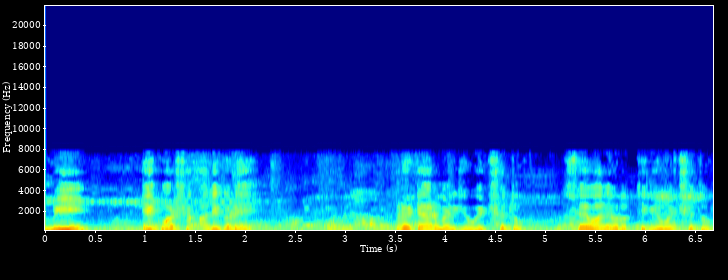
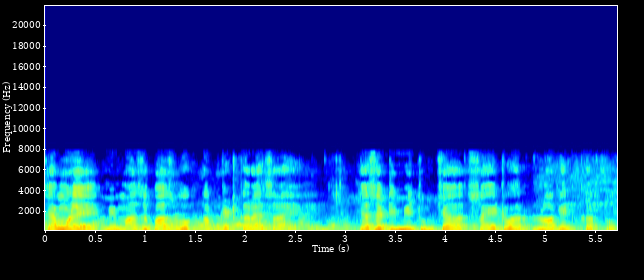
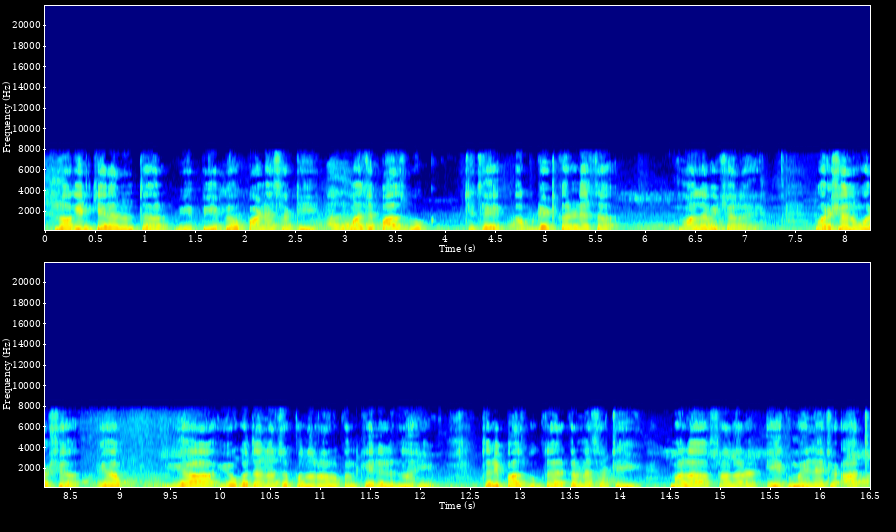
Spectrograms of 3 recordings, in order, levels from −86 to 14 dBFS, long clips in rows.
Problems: background conversations at intervals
